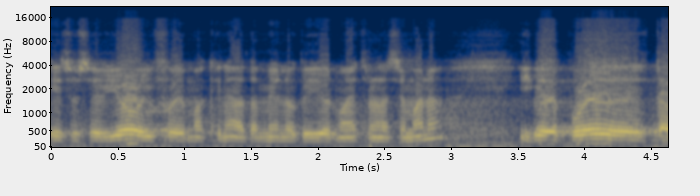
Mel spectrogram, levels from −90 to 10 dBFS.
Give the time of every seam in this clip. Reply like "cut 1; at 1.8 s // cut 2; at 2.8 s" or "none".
cut 1; at 1.9 s // cut 2; at 3.6 s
